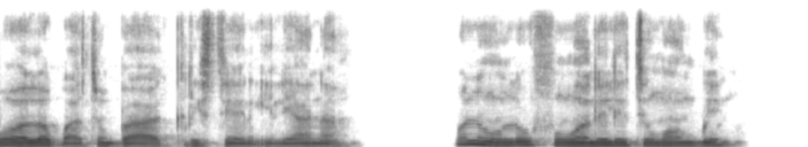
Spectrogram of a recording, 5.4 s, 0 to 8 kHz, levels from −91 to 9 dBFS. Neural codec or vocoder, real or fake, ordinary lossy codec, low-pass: codec, 16 kHz, 16 kbps, FunCodec, trained on LibriTTS, 50 frames a second; fake; none; 7.2 kHz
